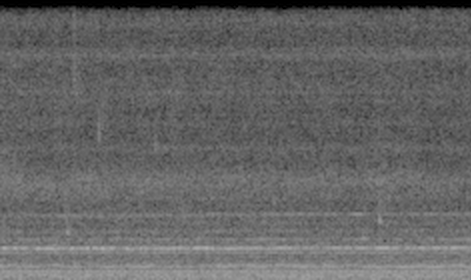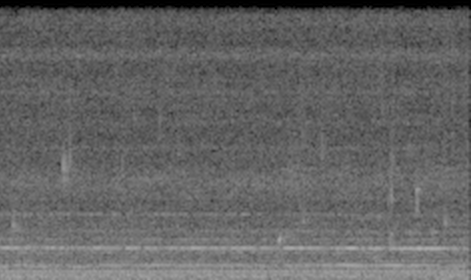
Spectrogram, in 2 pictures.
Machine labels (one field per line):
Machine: pump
